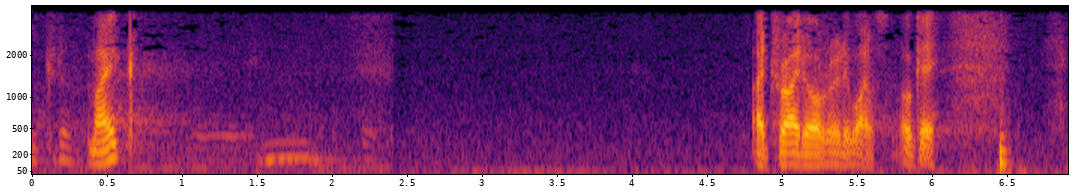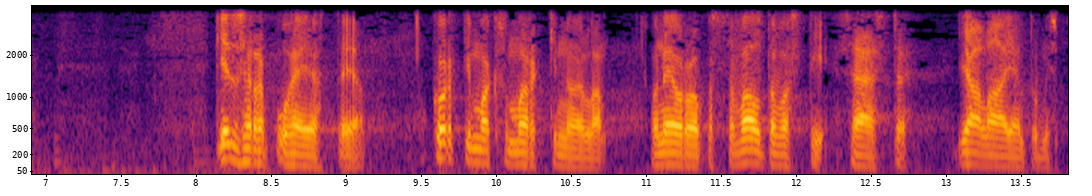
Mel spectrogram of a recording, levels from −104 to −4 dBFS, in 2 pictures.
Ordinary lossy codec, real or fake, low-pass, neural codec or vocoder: none; real; 3.6 kHz; none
